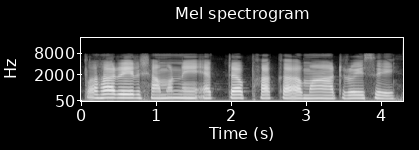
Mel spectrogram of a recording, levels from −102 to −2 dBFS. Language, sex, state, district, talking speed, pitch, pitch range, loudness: Bengali, female, West Bengal, Cooch Behar, 85 wpm, 200 Hz, 190-215 Hz, -15 LUFS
